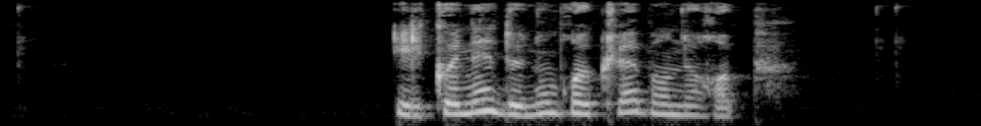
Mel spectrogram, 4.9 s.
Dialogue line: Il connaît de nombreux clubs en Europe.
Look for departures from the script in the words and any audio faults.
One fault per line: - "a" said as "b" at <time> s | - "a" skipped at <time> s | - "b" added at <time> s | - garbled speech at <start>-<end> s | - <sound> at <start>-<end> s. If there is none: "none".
none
